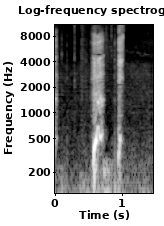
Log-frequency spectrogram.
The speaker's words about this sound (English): Except for these hiccups.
